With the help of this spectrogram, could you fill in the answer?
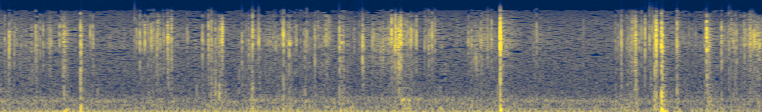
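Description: Fingertips and short painted nails crinkle a scrunched bunch of gold glittery sheer organza ribbon with wire edges. The result is a steady, fine, bright crinkling and crackling over a faint low rumble, with a few sharper snaps standing out.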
